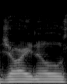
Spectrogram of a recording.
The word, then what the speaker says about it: Jarri Knows: you can follow me on social media at jar noos that's spelled j a r r i k n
